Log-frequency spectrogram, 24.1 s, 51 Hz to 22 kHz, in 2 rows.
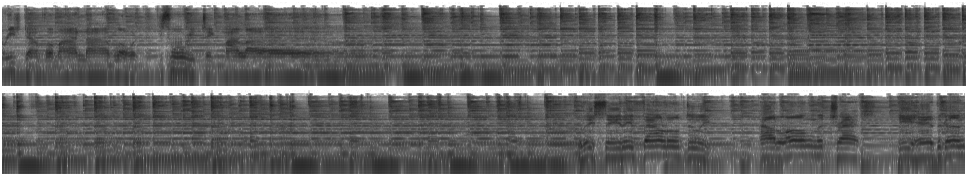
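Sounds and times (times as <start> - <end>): acoustic guitar strumming: 0.0 - 24.0.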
